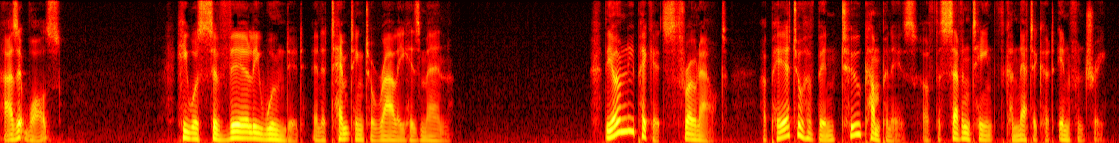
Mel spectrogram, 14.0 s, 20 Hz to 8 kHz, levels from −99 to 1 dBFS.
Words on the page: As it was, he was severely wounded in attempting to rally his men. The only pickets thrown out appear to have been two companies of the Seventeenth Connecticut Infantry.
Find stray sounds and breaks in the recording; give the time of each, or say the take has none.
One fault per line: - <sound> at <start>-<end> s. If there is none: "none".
none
